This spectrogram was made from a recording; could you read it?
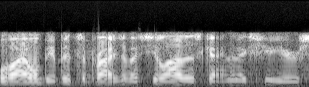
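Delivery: ordinary delivery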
